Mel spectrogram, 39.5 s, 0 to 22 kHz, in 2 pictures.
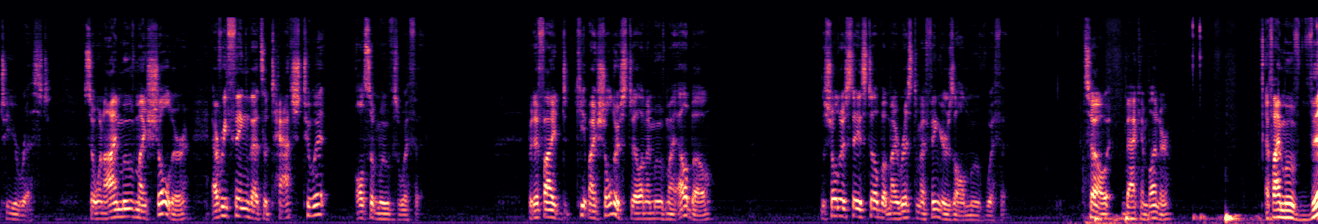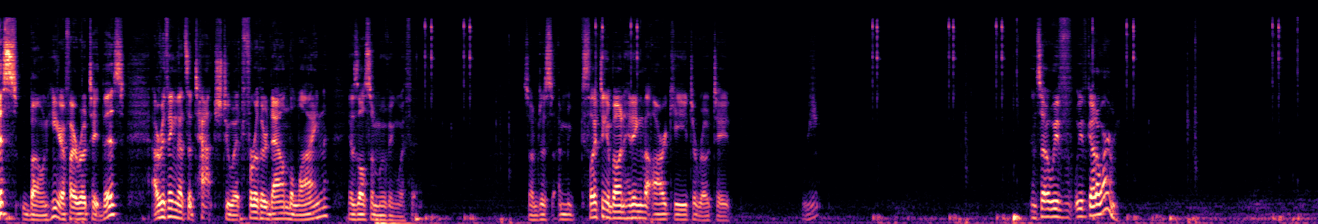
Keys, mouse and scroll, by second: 21.0 typing, 27.5 typing, 29.4 typing, 34.4 typing, 37.6 typing.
